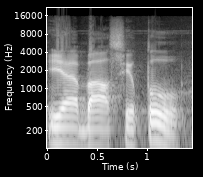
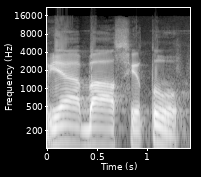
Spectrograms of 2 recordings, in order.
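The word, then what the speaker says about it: يا باسط: এখানে ত দিয়ে উচ্চারণ হবে, অতএব একটুখানি মোটা উচ্চারণ হবে, ইয়া বাসিতু, বাসিতু না, তা পেস্তু না, ত পেস্তু, বাসিতু, ইয়া বাসিতু, ইয়া বাসিতু, ইয়া বাসিতু।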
